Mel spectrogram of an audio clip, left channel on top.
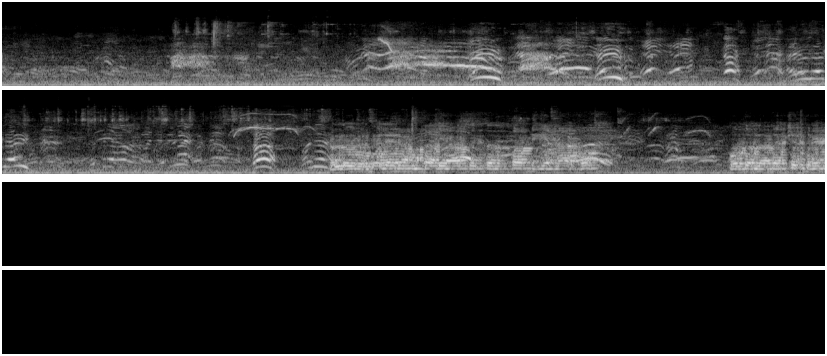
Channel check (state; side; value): silent; right; digital silence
